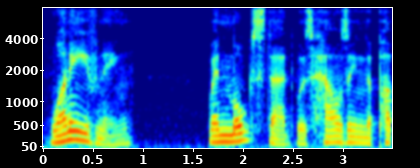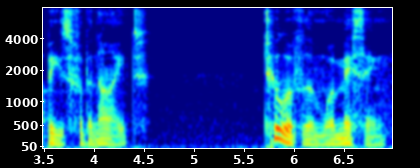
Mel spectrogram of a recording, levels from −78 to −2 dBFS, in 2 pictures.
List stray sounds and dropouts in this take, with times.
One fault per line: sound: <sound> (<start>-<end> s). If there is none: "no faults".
no faults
